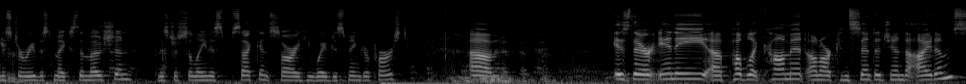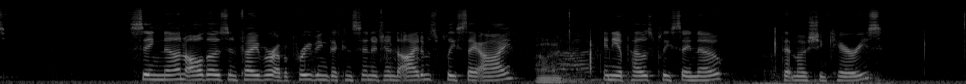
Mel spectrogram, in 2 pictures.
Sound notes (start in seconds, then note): 4.5 crowd laughing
